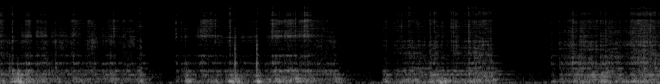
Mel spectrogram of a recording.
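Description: A white silicone spatula scrapes and rubs the textured, crumb-covered base of an empty round non-stick metal tart tin with a fluted rim. Soft, dull rasping strokes come in four bursts separated by three brief pauses, with most of the sound low and muffled and only a faint bright hiss on top.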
